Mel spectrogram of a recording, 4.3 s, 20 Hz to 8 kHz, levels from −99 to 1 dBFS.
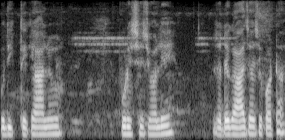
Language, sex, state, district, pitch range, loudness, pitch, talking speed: Bengali, male, West Bengal, Dakshin Dinajpur, 150-180 Hz, -16 LUFS, 155 Hz, 125 wpm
